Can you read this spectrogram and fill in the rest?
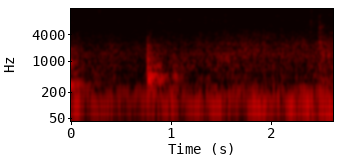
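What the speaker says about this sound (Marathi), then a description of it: "आता भाजीला मिक्स करूया।" Dill greens (shepu bhaji) are stirred in a frying pan, a faint, soft sizzle with one quick clatter of the spoon against the pan, quiet and without talk.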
